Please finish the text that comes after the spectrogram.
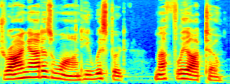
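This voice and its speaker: Woman, low pitch, audiobook narration, author reading own story. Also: lively intonation, normal speed, warm tone.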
